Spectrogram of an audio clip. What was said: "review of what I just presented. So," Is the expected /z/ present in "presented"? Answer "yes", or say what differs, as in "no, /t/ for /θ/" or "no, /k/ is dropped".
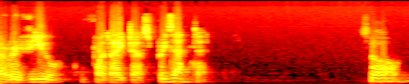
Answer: yes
